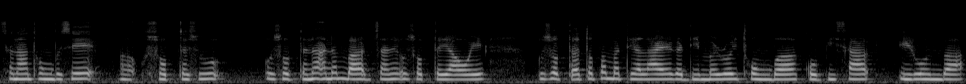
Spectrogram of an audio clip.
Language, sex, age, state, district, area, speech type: Manipuri, female, 18-30, Manipur, Imphal West, urban, spontaneous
